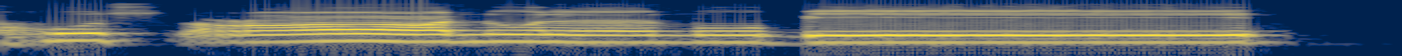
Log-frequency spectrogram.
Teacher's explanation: khonnya yang kasar yang terdengar tebal karena punya sifat istilla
